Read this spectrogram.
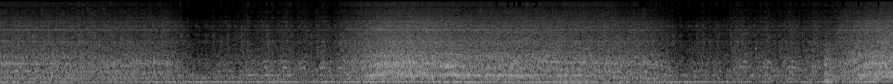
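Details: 2008 Subaru Outback EJ25 2.5 L non-turbo, 5-speed manual, ~96,000 miles, hot; fine cold, but idle sags and recovers every few seconds, stumbles, eventually stalls: rough idle and stalling from failing ignition coil.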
